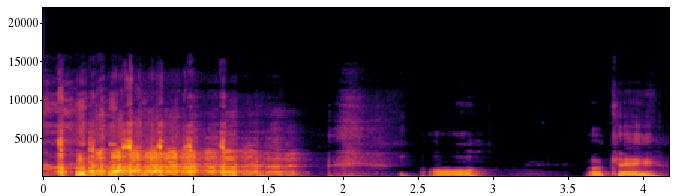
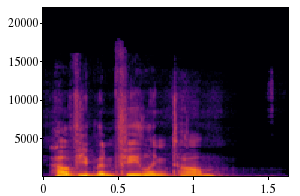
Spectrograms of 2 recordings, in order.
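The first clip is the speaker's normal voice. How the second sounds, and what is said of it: Put-on therapist voice. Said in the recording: “do the therapist voice.”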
